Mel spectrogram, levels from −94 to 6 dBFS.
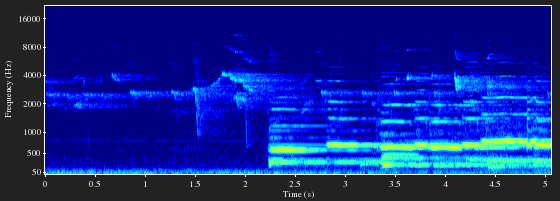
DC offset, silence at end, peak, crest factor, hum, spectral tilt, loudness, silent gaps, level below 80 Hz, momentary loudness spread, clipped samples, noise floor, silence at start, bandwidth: under 0.1%; 0 s; -26 dBFS; 14 dB; none; -5.5 dB/octave; -39 LUFS; none; -66 dBFS; 19 LU; under 0.1%; -63 dBFS; 0.05 s; 11 kHz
